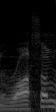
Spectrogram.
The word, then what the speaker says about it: Rossum: Nick Miller's pick is Jonathan Rossum, rhymes with awesome.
